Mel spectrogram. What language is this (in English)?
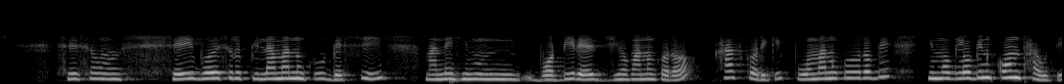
Odia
